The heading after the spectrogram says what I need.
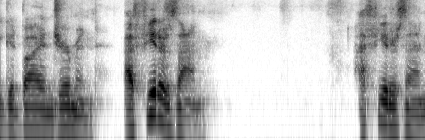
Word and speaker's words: Auf Wiedersehen: Auf Wiedersehen. Auf Wiedersehen. It almost sounds like you're saying my feet are in sand.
